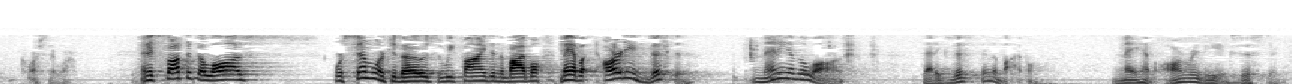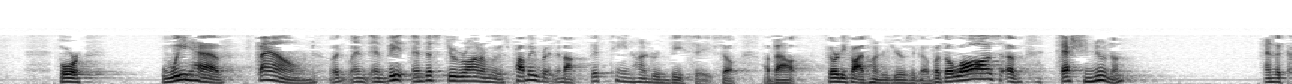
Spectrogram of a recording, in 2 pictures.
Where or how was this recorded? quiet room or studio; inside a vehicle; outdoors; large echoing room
large echoing room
